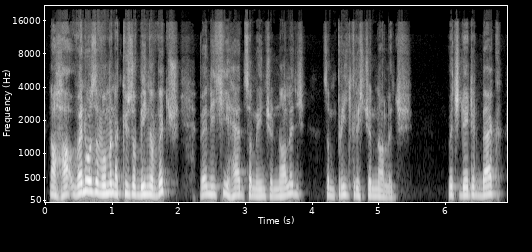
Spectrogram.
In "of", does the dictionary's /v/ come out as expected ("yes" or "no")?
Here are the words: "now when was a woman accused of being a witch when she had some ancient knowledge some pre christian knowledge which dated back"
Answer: yes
